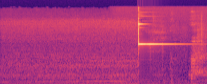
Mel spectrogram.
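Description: A single bright phone notification ding, as of an incoming text message, about three quarters of the way in: one clear high tone that rings steadily for about a second and then stops.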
